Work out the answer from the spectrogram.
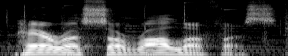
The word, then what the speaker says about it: Parasaurolophus: head crest shot stiff tail say my name parasarala fuss q is for quetzalcoatlus i am a flying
